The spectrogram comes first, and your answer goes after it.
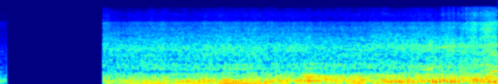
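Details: Honda Beat scooter that would not start, after its carburetor was cleaned (ultrasonic) and reassembled: the small engine catches and settles into a smooth, even beat that builds steadily with throttle, no misses or knocks; now running normally.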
